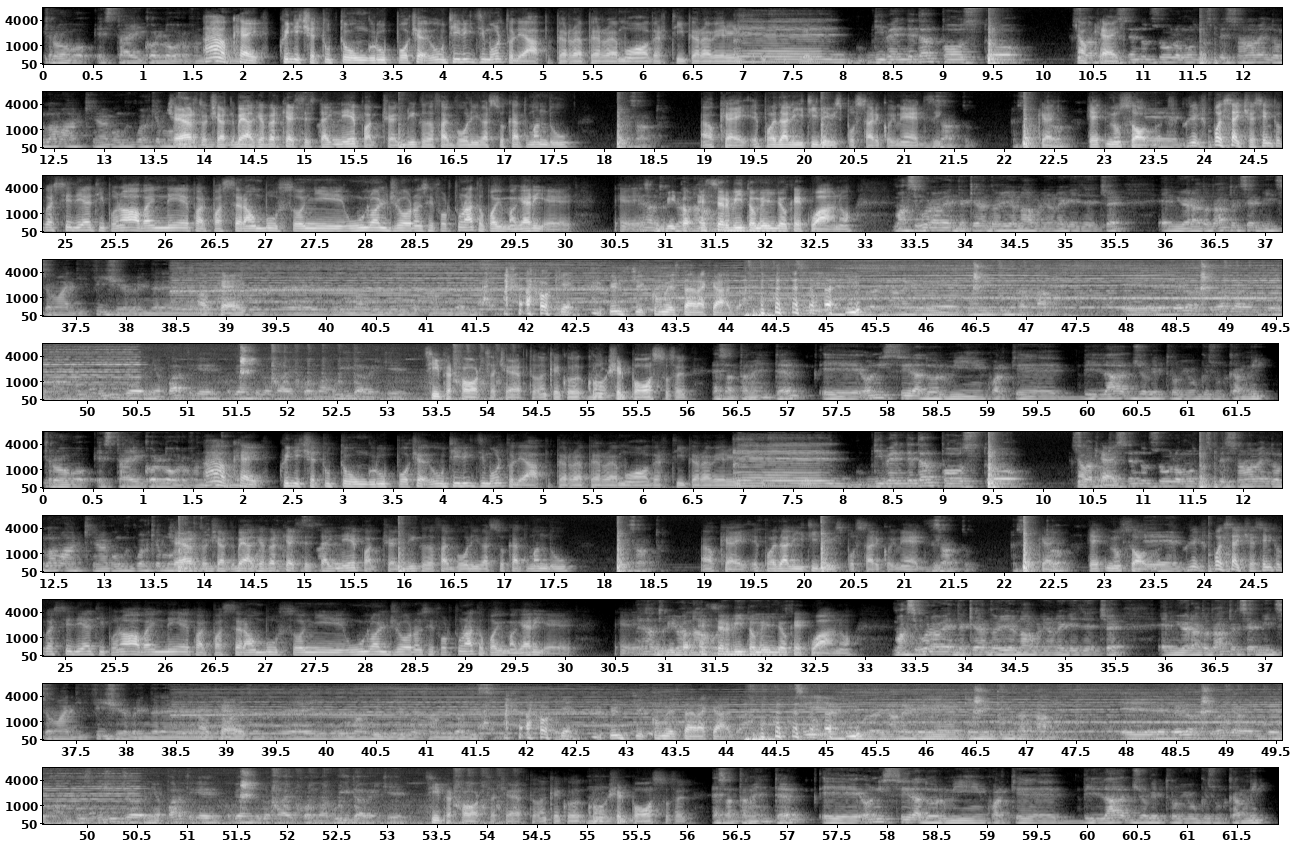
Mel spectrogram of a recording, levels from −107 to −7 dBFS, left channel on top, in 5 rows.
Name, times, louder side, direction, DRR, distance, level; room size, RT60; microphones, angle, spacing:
voice 1, 0.0-2.0 6.9-9.8 10.3-15.4 18.2-18.6 19.5-19.6 21.3-21.7 22.1-22.6 23.4-23.9 30.7-32.2 33.3-41.8 42.3-42.5 43.2-43.4 44.7-53.3 54.9-55.6 56.2-61.7, right 1 dB, 70° right, 4.5 m, -34 dB
voice 2, 1.6-7.0 7.6-7.7 10.3-10.8 13.6-17.7 19.0-21.4 22.2-22.5 22.8-23.6 23.8-30.1 30.5-32.9 38.7-39.2 41.5-45.4 53.4-56.0, left 4 dB, 85° left, 0.6 m, -26 dB
sound 1, 9.4-9.8 10.8-10.9 11.6-11.9 13.7-14.1 15.9-16.2 17.3-17.4 18.1-18.4 20.2-20.5 22.2-22.5 24.0-24.4, right 2 dB, 25° right, 0.5 m, -30 dB
sound 2, 38.4-50.5, left 4 dB, 30° left, 0.7 m, -36 dB
sound 3, 44.2-54.3, left 1 dB, 55° left, 3.4 m, -37 dB
10.5 x 9.3 x 2.7 m
head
